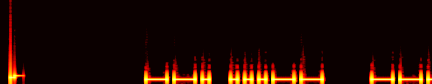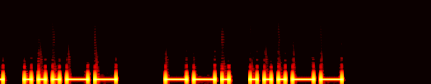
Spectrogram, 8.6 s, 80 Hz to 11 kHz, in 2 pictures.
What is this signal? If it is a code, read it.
Morse code, heard as a keyed tone, about 17 wpm, 700 Hz. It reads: G3 G3 G3
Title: Callsign Prefixes for Top 25 DXCC - Repeated 3x - 17wpm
